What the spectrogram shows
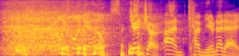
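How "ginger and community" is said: Northern Irish Belfast accent, stretching "community". Showing the phrase used to get the Belfast accent right. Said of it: "the phrase I use to get the Belfast accent right".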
